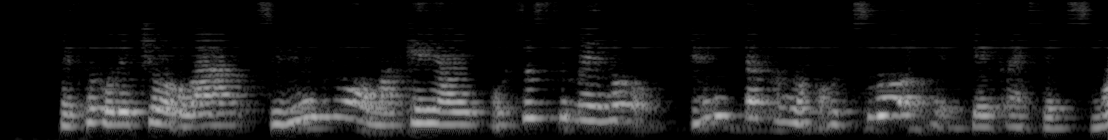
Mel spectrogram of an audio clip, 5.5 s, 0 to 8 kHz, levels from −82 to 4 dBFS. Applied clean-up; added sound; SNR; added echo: neural mask model DeepFilterNet 3.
